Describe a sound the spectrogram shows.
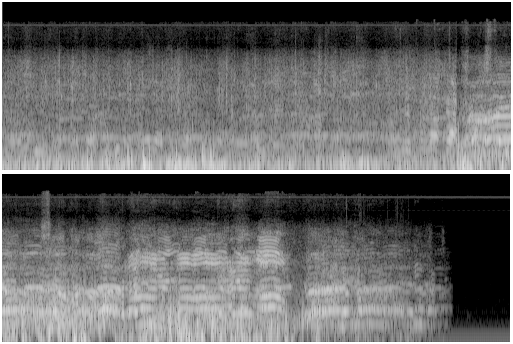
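Footsteps of a crowd shuffle on a dirt road.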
